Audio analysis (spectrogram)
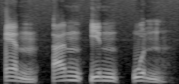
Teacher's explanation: mengucapkan nun sukun ataupun tanwin ya dengan jelas artinya tanpa disertai dengan ghunnah yang dipanjangkan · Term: izhar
